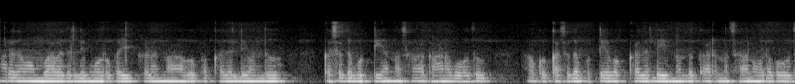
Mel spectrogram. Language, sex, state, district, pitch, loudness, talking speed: Kannada, male, Karnataka, Mysore, 145 Hz, -14 LUFS, 150 wpm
